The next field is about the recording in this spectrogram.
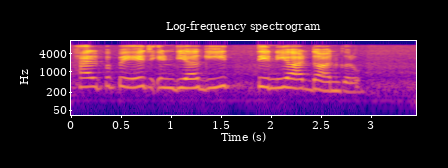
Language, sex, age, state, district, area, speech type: Dogri, female, 18-30, Jammu and Kashmir, Reasi, urban, read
